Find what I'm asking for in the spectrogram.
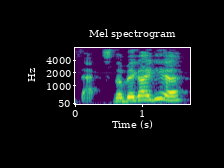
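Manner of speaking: loud, slow, booming cat teacher; teacher character voice. Acted. Mister Whiskers telling the class, loud and slow. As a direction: boom it out like a proud teacher.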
